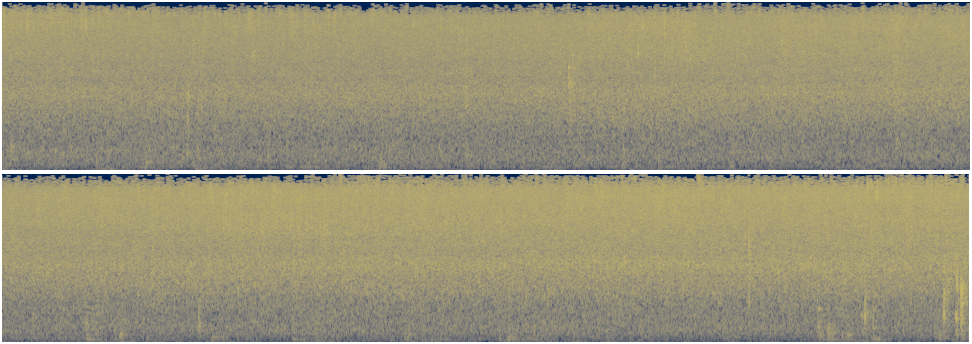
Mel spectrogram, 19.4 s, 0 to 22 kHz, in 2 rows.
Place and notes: Rimogne, France - Walking into the inclined shaft
This is the very big inclined tunnel leading to the center of the underground quarry. I'm quietly walking, climbing the shaft. A lot of water flows everywhere.
11 February 2018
